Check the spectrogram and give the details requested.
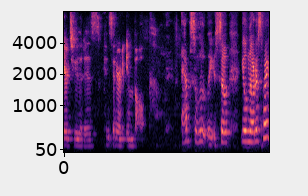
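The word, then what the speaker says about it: Imbolc: it is the season or the festivity of imul right now um and St bridgid so and that's how you pronounce it if you're wondering so um but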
